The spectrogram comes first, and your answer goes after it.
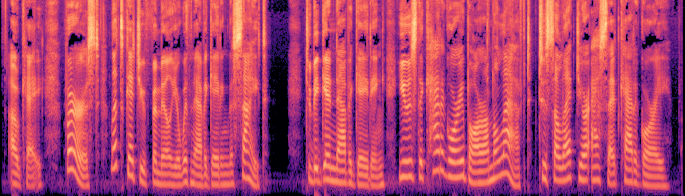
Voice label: us elearning

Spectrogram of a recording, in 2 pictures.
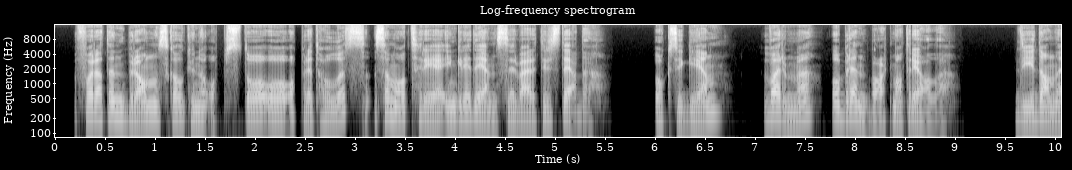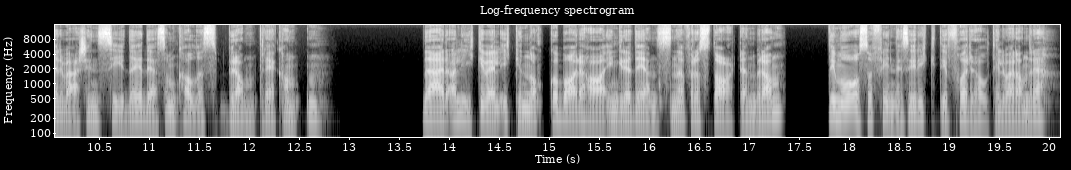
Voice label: no elearning, Norwegian; female

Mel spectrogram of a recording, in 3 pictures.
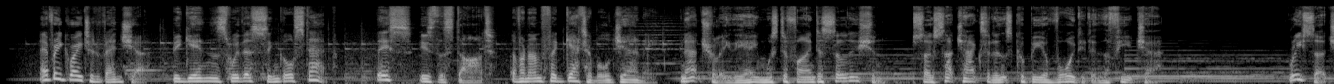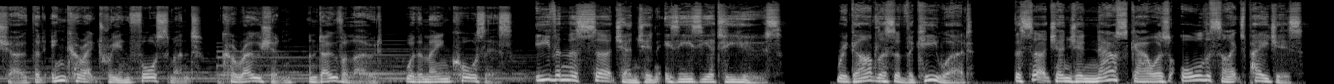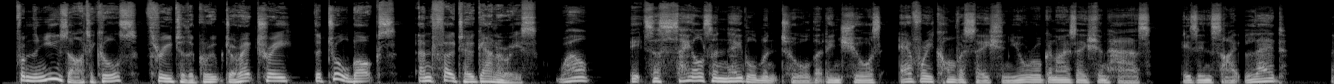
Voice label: uk corporate

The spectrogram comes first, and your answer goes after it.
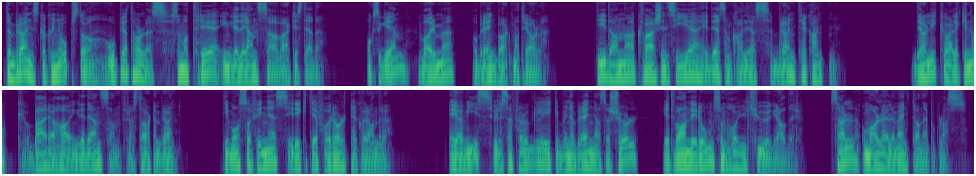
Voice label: no nordnorsk bodo e-learning

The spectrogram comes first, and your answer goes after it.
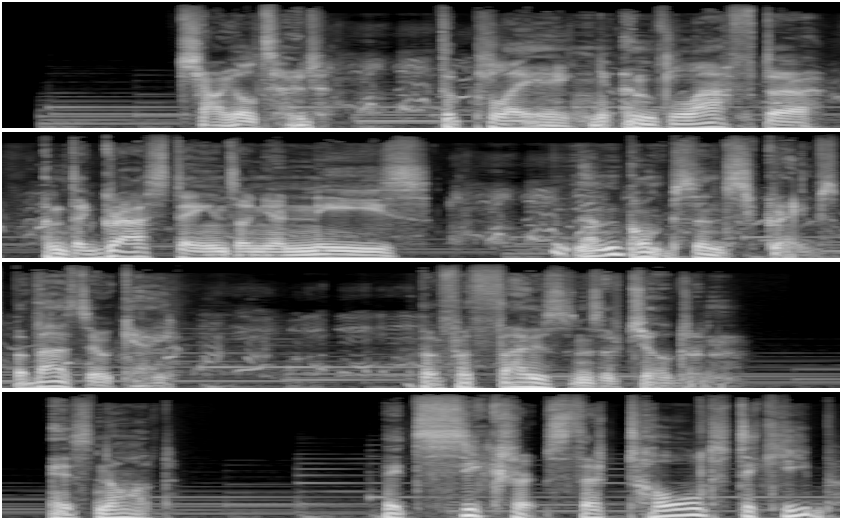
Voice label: uk commercial

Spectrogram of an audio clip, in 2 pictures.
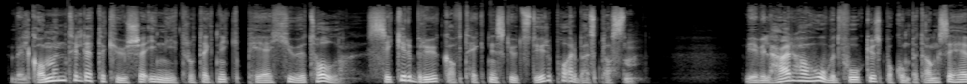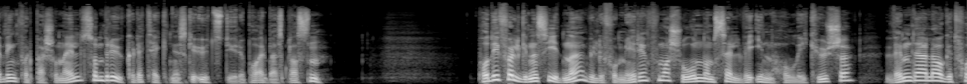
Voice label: no elearning

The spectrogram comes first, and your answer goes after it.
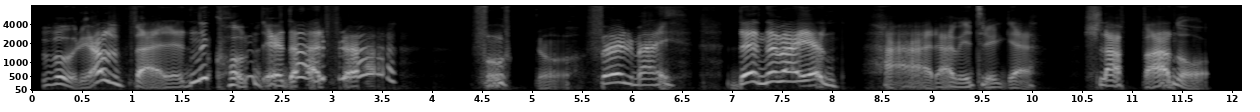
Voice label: no dub, norwegian, female

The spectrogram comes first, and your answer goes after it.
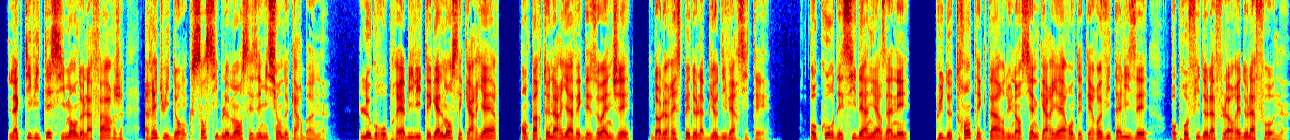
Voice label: fr informative, male, fransk

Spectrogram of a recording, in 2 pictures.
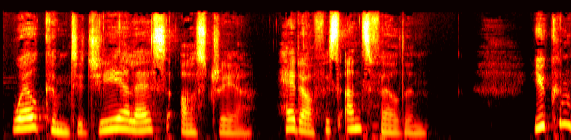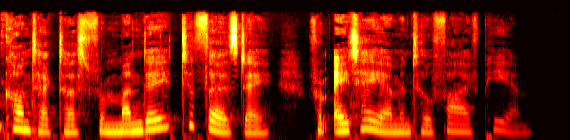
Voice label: uk voicemail

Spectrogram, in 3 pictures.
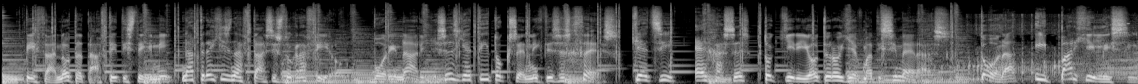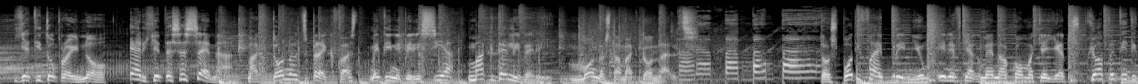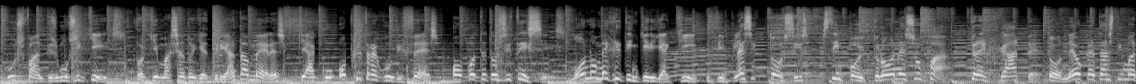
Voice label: gr commercial

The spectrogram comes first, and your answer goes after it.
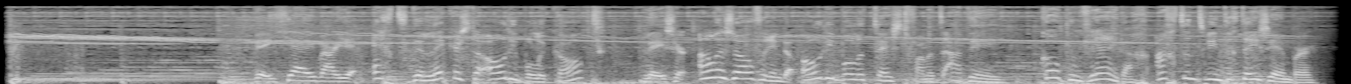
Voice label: nl commercial

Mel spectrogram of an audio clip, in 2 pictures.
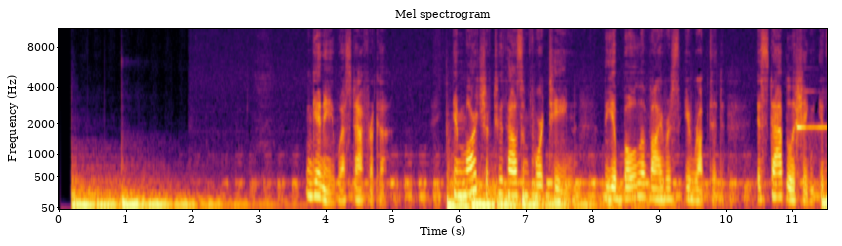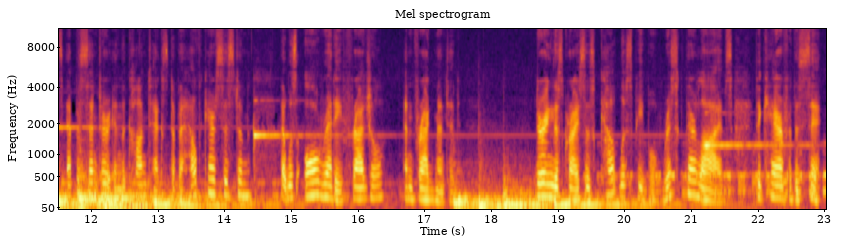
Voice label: us documentary

